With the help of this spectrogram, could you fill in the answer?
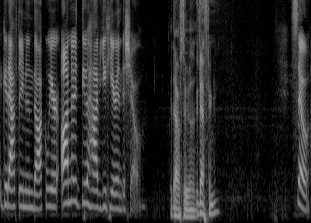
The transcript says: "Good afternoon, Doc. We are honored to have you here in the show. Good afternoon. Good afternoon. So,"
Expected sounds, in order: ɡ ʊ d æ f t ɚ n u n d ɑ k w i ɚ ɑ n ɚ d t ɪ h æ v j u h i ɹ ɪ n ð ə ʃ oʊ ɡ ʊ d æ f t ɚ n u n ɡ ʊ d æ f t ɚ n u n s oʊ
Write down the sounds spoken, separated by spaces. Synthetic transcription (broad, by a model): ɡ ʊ d æ f t ɚ n u n d ɑ k w i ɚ ɑ n ɚ d t ɪ h æ v j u h i ɹ ɪ n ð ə ʃ oʊ ɡ ʊ d æ f t ɚ n u n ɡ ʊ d æ f t ɚ n u n s oʊ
